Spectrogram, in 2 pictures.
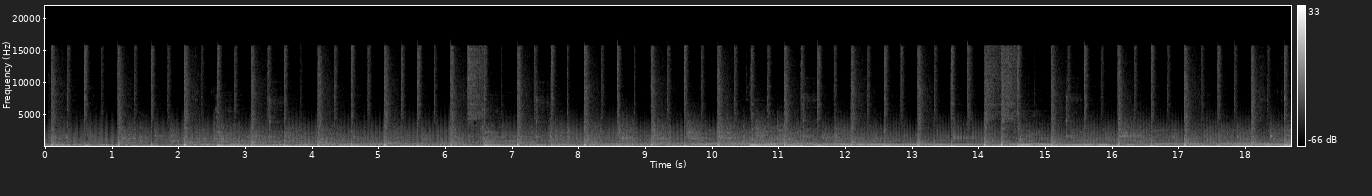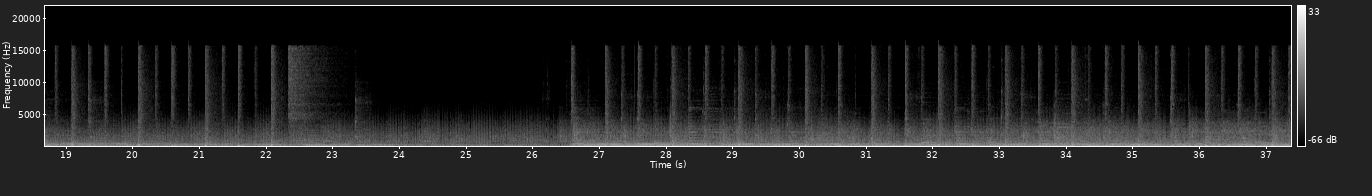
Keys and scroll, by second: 13.0 ctrl+z, 18.3 KP_1, 31.1 ctrl+z.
